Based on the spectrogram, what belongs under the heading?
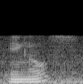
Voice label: "english", Afrikaans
